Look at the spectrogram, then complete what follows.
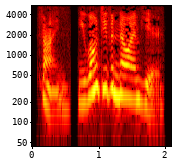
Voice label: fine, female

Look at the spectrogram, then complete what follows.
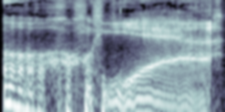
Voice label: cheer

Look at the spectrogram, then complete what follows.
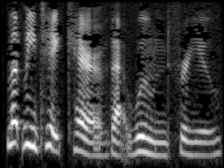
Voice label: heal, female

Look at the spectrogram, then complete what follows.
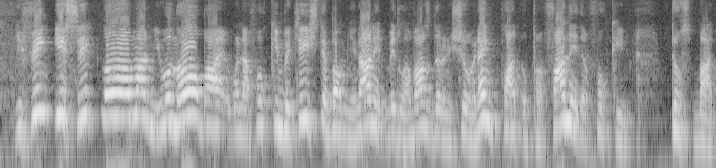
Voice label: british

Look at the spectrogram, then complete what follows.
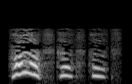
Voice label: female sci fear

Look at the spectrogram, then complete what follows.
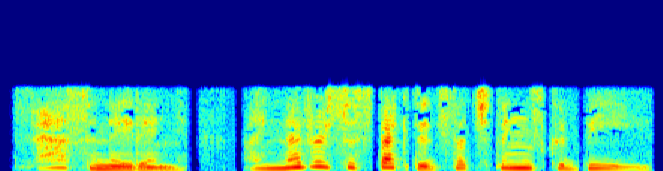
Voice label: never seen, female

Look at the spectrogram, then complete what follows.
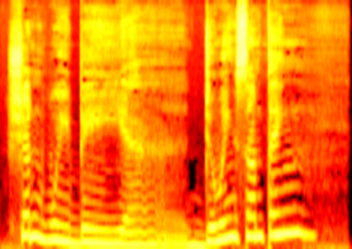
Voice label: doing something, scientist female

